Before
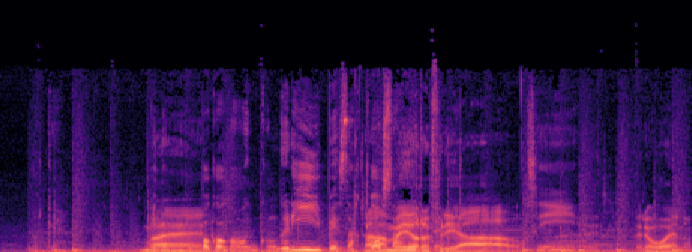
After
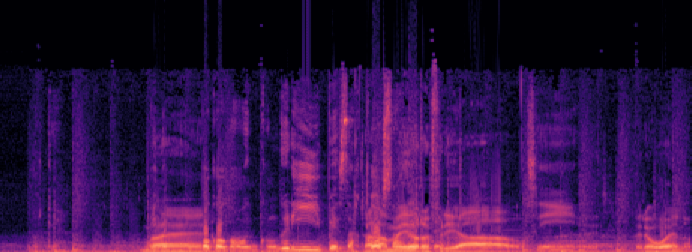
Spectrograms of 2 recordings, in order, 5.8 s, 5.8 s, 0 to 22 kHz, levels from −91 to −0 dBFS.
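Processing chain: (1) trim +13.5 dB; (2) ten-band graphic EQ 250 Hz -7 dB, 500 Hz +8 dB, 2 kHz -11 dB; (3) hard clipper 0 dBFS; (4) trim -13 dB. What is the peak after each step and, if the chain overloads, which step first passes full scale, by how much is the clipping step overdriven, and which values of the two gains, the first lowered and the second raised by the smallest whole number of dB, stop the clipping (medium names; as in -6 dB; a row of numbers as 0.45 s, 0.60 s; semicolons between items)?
+6.5 dBFS, +7.5 dBFS, 0.0 dBFS, -13.0 dBFS; step 1, 7.5 dB; step 1 +5.5 dB, step 4 -5 dB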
